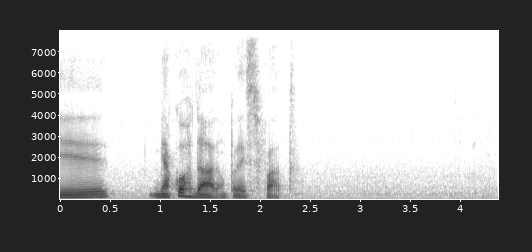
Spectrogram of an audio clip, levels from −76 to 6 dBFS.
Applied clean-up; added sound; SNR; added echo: none; none; none; none.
